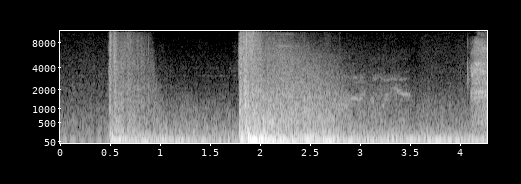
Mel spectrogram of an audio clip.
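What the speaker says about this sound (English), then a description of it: "Still firing HE rounds, doing a decent amount of damage" Tank cannon firing HE rounds in World of Tanks, two sharp heavy booms about a second apart, the second louder, each trailing off into a rolling decay.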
